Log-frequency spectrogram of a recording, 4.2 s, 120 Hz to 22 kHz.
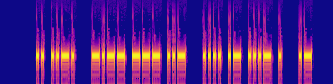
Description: Morse code, heard as a keyed tone, about 38 wpm, 700 Hz. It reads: IF YOU HAVE A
